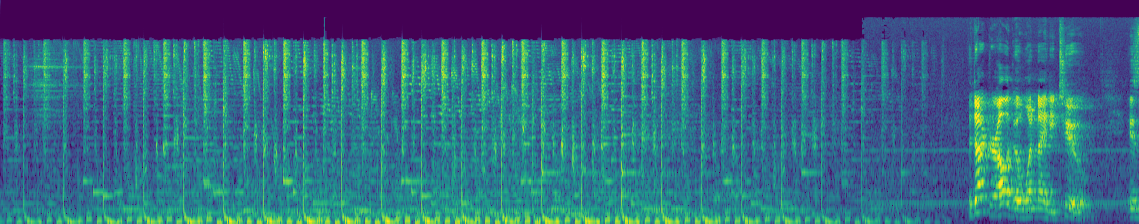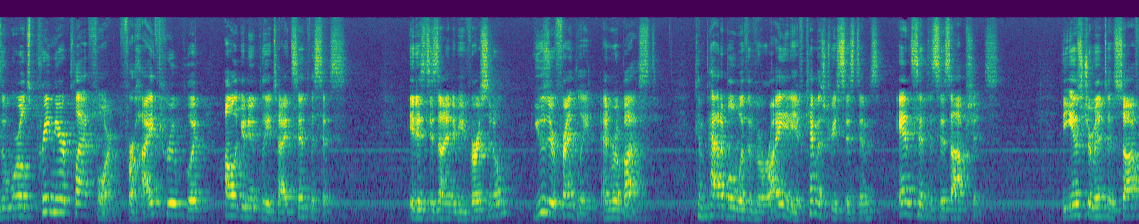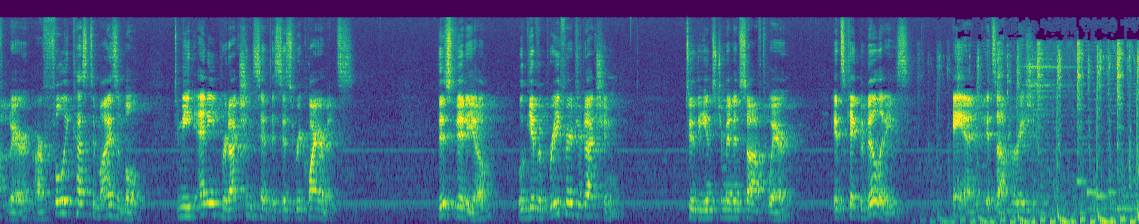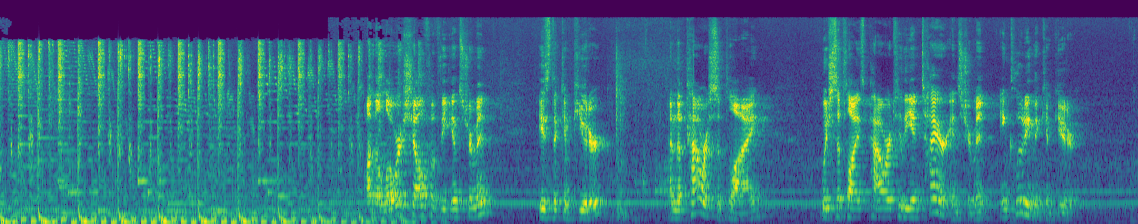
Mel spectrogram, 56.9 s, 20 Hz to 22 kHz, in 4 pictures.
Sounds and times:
Speech: 12.1 - 18.6, 19.4 - 26.8, 27.5 - 33.0, 34.0 - 36.3, 37.0 - 41.6, 47.3 - 50.4, 51.0 - 52.4, 53.0 - 56.3.

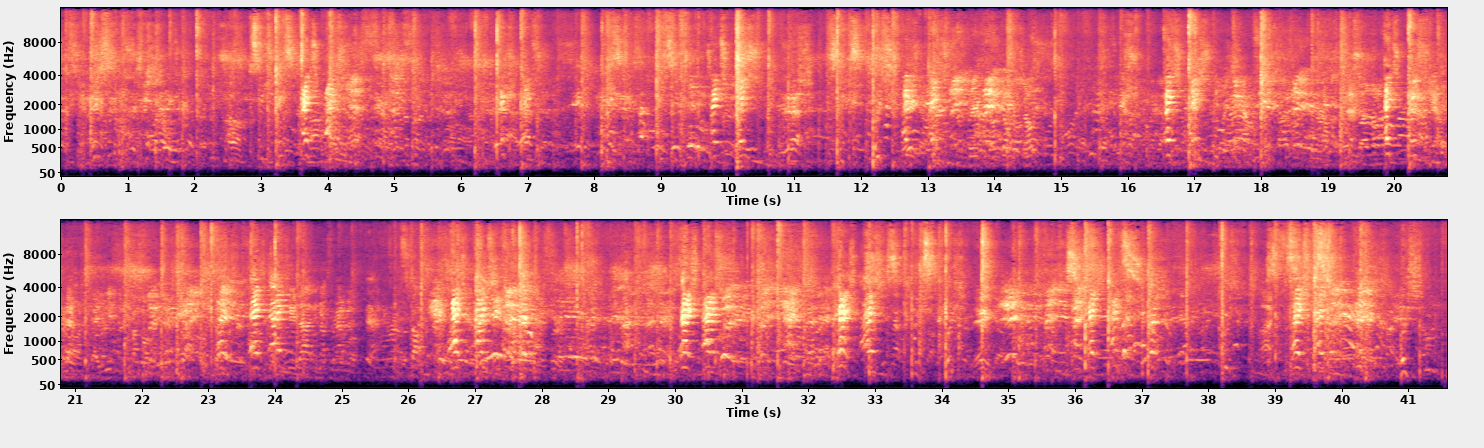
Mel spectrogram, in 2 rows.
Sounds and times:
Speech: 0.0 - 41.5.

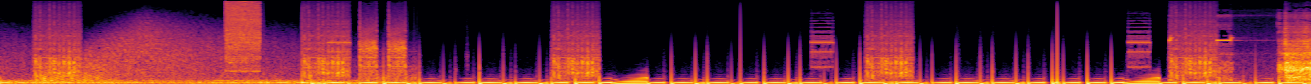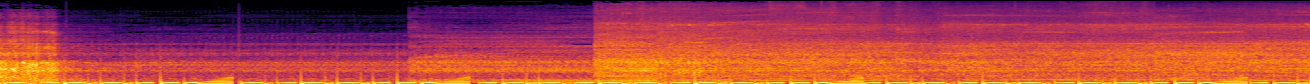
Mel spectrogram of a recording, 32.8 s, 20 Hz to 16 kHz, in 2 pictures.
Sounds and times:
Truck: 0.0 - 1.8, 2.8 - 5.2, 6.9 - 7.6, 14.1 - 32.7
Music: 2.8 - 32.7.

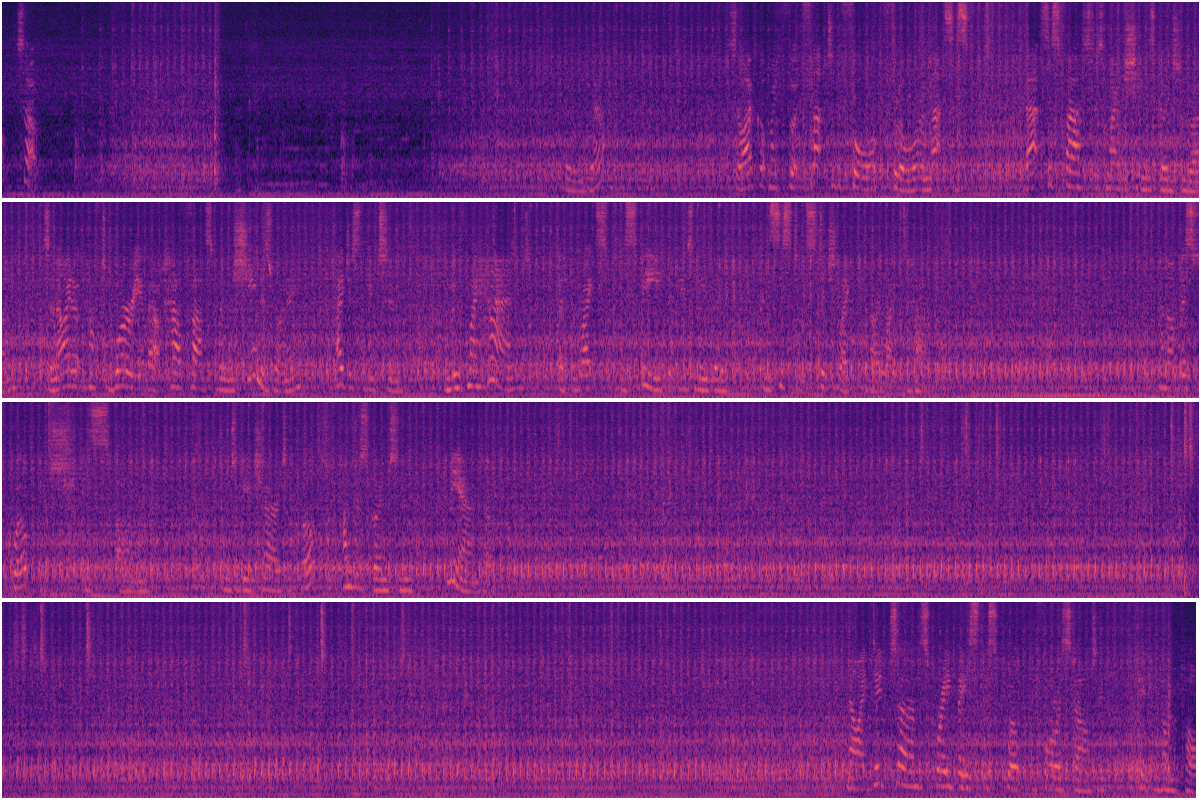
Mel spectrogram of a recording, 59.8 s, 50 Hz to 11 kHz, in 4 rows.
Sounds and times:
Speech: 0.2 - 0.5, 7.0 - 7.6, 9.1 - 26.6, 29.4 - 31.8, 32.7 - 36.2, 55.4 - 59.8
Sewing machine: 0.9 - 2.8, 5.3 - 59.8.

